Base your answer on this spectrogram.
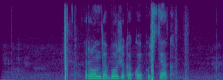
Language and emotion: Russian, neutral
